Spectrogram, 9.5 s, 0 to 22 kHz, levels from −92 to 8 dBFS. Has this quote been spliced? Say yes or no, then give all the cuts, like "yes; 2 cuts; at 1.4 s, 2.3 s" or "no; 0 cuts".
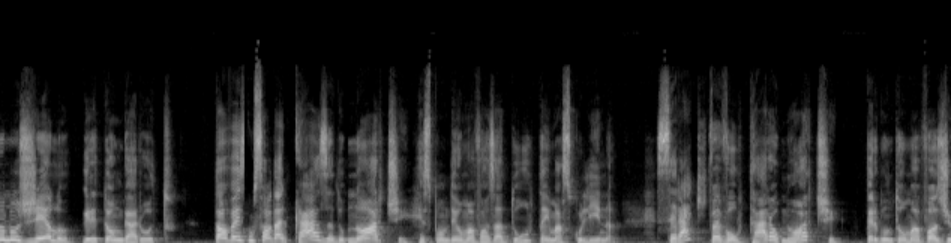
yes; 5 cuts; at 2.4 s, 2.9 s, 3.5 s, 7.1 s, 7.8 s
